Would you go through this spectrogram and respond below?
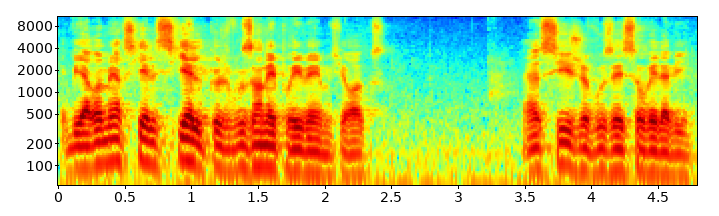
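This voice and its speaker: An actor playing a shrewd, authoritative detective in a 1960s French radio drama, theatrical, deliberate and accusatory. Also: male voice, sits low, lightly acted. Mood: stern, explaining.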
